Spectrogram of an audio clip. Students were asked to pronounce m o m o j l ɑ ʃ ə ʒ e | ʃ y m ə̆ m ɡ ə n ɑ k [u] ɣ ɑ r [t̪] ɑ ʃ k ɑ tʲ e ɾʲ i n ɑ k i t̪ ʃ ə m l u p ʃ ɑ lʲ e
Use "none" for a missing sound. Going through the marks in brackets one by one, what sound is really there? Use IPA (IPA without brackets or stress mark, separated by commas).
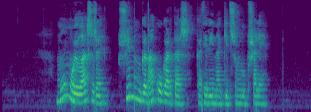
o, t̪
